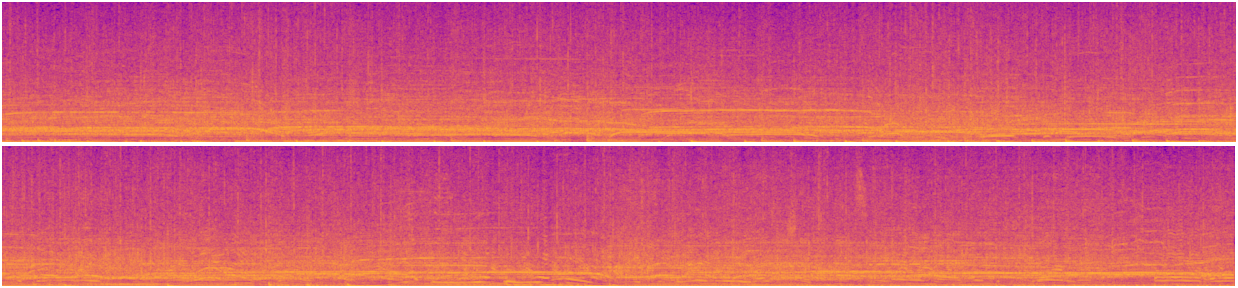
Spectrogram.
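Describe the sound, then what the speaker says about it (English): A live studio audience on a daytime talk show applauds and cheers for David Letterman, with dense, loud clapping and whooping that carries on unbroken for about twenty-five seconds. "Applause"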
